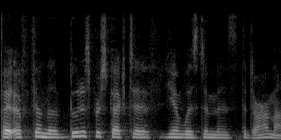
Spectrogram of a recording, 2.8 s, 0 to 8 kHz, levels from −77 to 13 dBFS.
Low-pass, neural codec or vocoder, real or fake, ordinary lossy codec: 7.2 kHz; codec, 16 kHz in and 24 kHz out, 0.8 kbps, FocalCodec, streaming, 65536 codes; fake; MP3, 48 kbps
